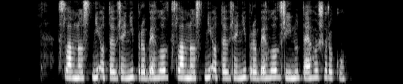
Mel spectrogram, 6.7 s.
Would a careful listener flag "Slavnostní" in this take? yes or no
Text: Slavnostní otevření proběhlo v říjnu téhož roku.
no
